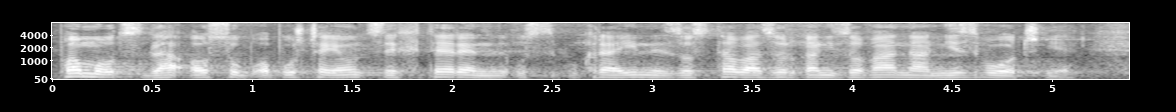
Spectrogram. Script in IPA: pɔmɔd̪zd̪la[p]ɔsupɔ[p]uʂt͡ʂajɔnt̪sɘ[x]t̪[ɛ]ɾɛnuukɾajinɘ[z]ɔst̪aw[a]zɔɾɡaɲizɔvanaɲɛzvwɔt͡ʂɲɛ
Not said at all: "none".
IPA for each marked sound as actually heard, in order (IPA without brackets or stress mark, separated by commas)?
ʔ, p, x, ɛ, z, a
